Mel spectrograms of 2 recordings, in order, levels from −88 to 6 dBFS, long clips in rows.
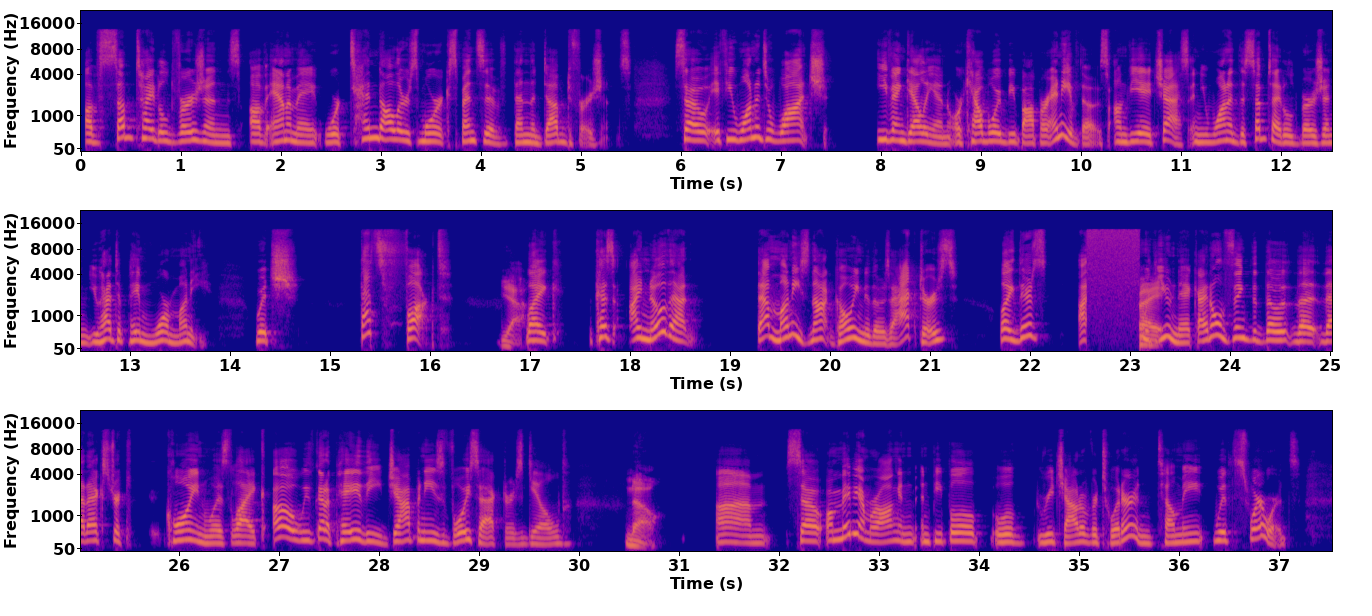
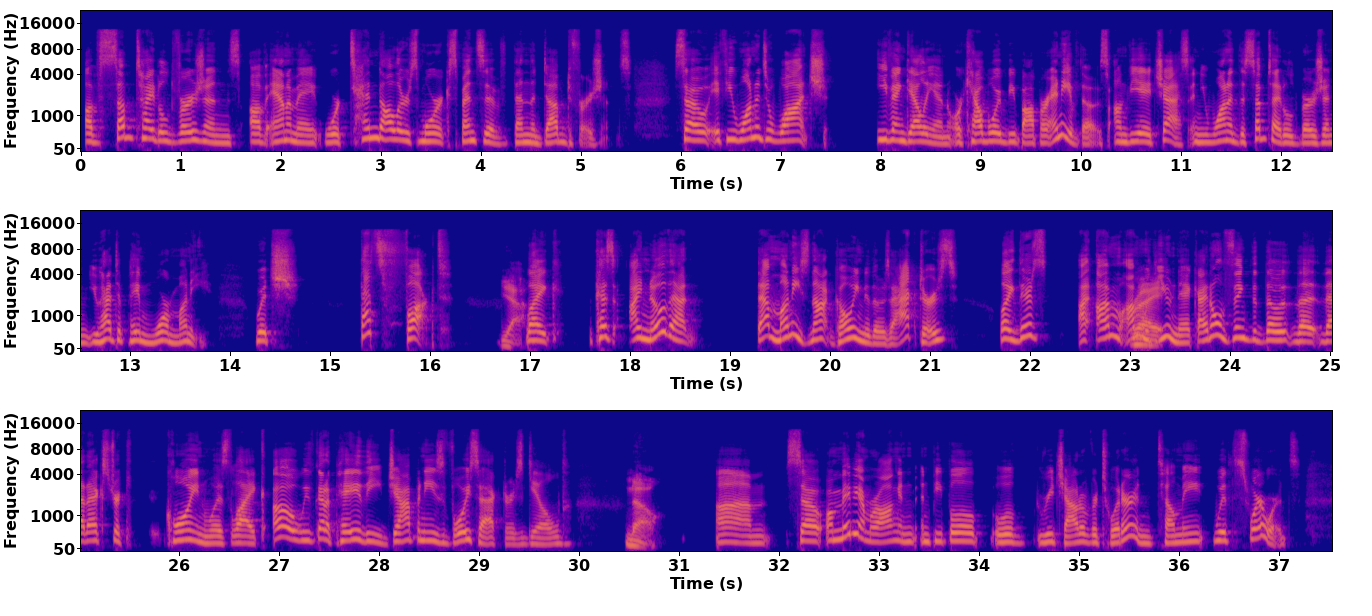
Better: second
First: audio cutting out; filled with static; at 23 s for 0.5 s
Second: none

